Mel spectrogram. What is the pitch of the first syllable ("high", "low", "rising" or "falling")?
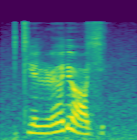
low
